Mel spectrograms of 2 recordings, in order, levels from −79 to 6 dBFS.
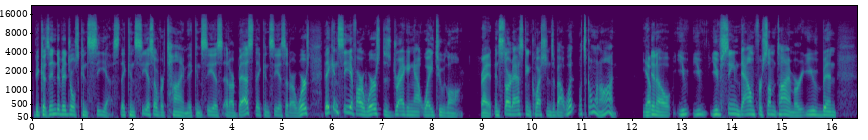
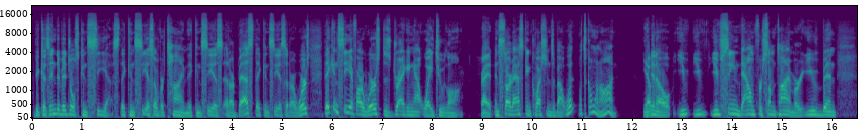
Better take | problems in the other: first | distortion; slight; 10 dB below the speech

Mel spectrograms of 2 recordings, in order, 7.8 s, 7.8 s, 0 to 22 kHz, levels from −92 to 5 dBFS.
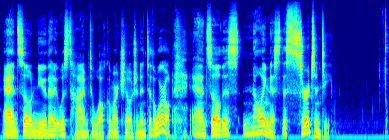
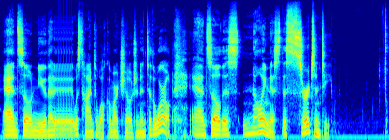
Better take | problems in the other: first | audio freezing; at 1 s

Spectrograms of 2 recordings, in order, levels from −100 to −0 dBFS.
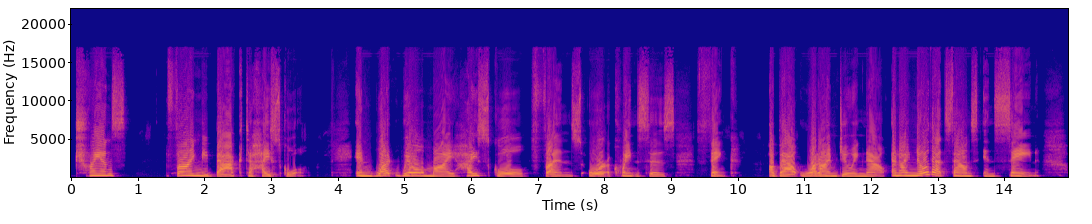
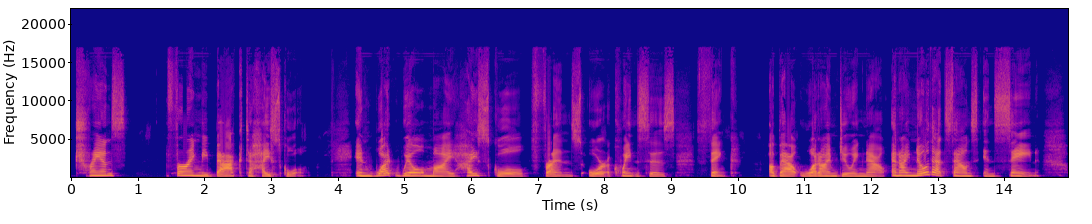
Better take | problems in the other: second | distortion; slight; 8% of the sound clipped

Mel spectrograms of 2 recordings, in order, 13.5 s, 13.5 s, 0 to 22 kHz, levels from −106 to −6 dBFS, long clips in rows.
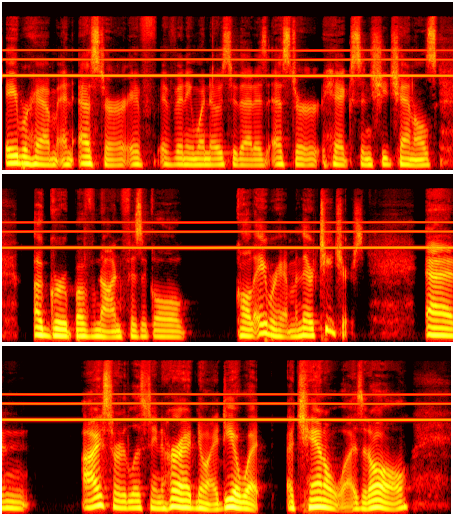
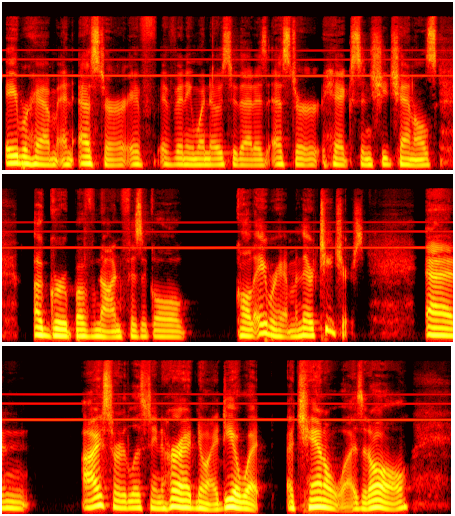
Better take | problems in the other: second | high-pitched whine; loud; throughout; 3.5 kHz, 9 dB below the speech; faint in the second

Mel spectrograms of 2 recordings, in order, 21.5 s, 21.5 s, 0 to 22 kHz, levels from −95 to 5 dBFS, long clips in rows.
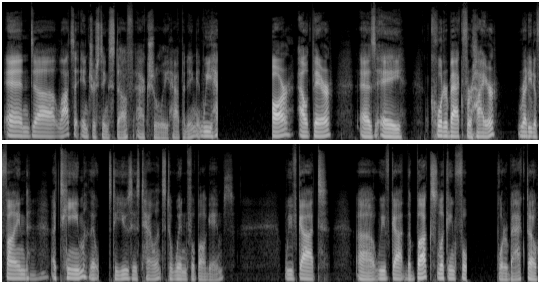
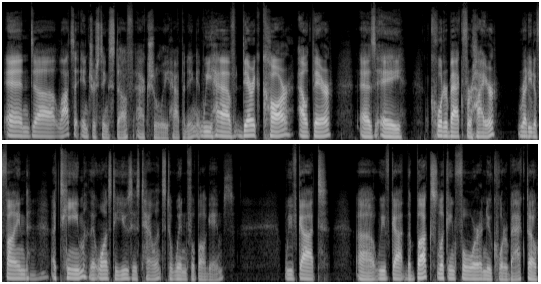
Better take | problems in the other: second | audio cutting out; at 4.5 s for 1 s, at 13 s and at 20 s for 0.5 s

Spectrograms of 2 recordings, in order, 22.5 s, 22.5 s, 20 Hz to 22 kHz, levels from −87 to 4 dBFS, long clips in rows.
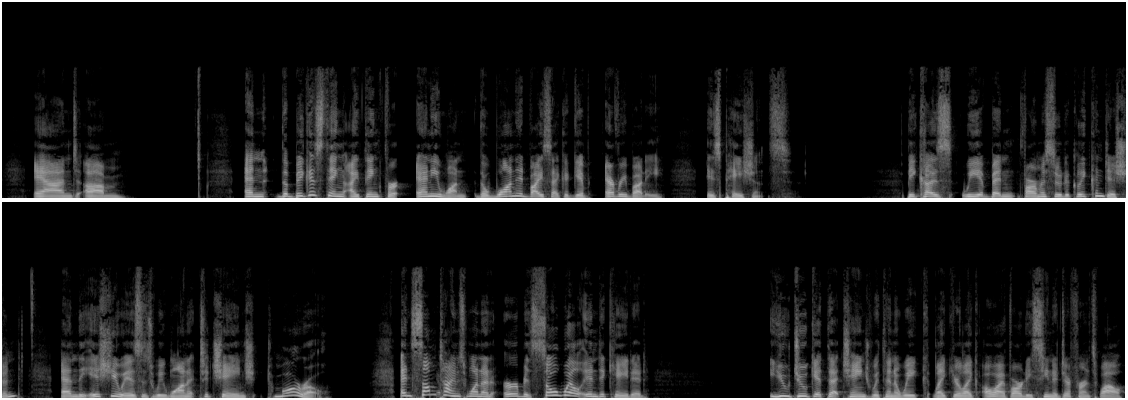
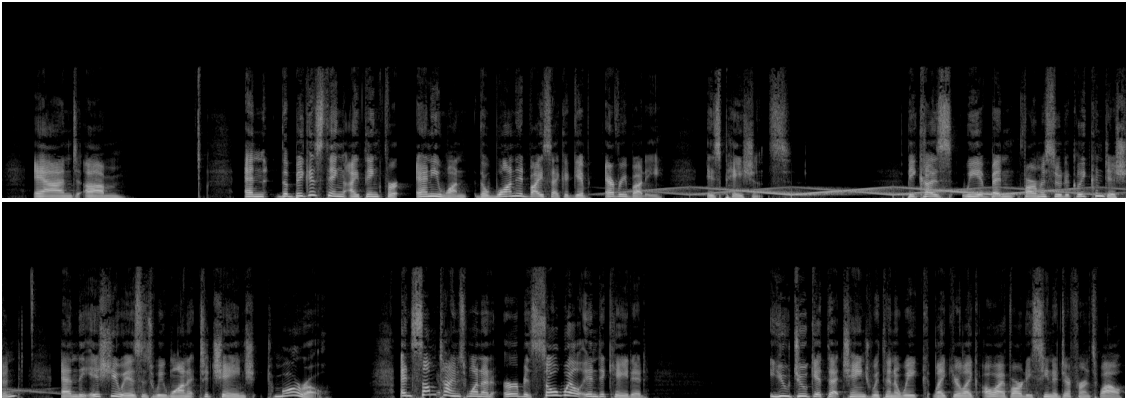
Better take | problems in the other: first | siren; noticeable; from 6 to 12 s; peak 5 dB below the speech

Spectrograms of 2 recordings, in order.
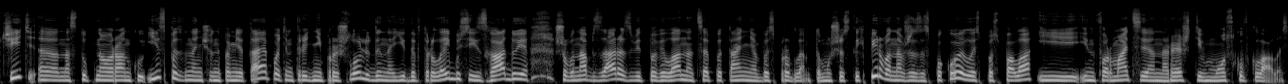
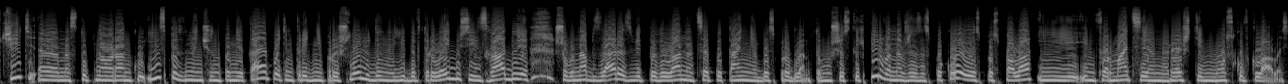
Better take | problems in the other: first | distortion; heavy; 7 dB below the speech

